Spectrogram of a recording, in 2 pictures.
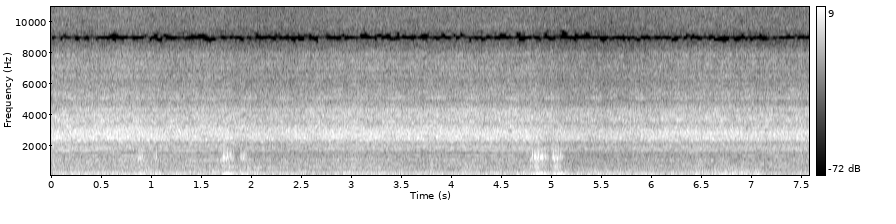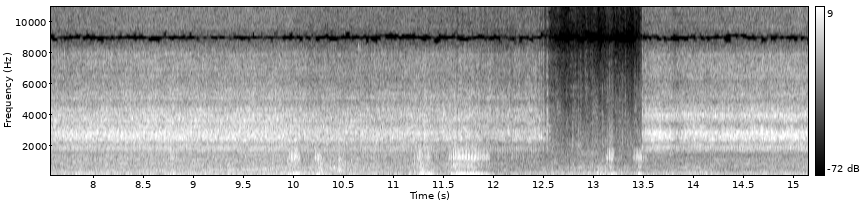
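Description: Road bicycle coasting, its rear freewheel hub ticking so fast it runs together into a steady buzz, over tyre and road noise with a few light knocks. The ticking stops for about a second near the end, then resumes.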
